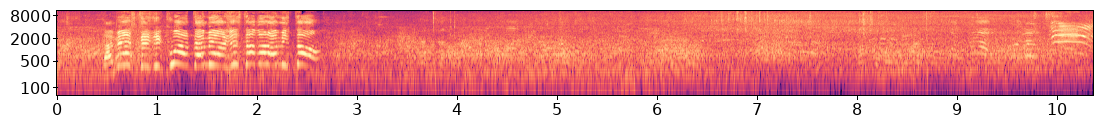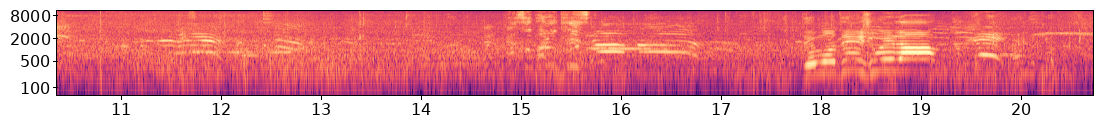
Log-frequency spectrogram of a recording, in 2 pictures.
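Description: Teenage boys shout to each other across an open football pitch at a distance.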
